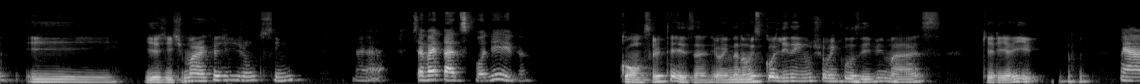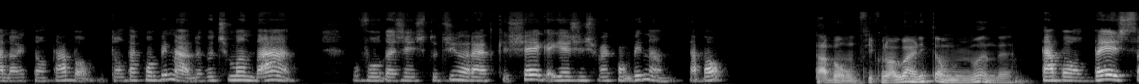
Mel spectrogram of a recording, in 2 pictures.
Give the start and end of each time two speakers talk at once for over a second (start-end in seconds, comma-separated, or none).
none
